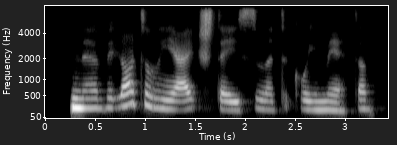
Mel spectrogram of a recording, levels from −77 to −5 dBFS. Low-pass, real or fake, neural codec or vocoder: 7.2 kHz; fake; codec, 24 kHz, 0.9 kbps, WavTokenizer, large speech release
